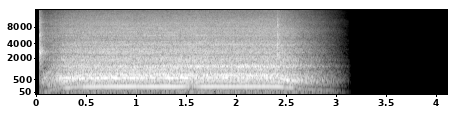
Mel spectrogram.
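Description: Hair dryer switched on with a click, its motor spinning up within a fraction of a second to a steady whine over a rush of blown air. About two and a half seconds in it clicks off and the motor winds down, dying away within about half a second.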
